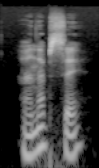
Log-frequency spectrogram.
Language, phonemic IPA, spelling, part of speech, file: French, /ap.sɛ/, abcès, noun, Fr-abcès.ogg
- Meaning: abscess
